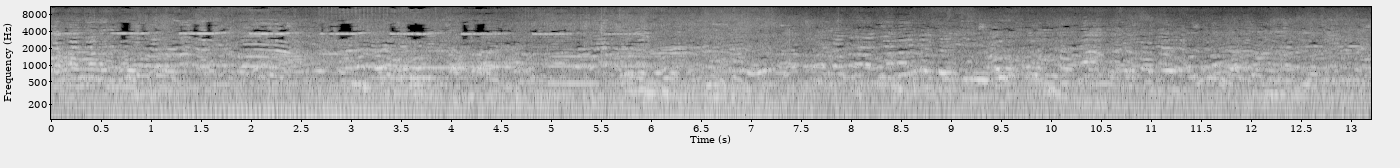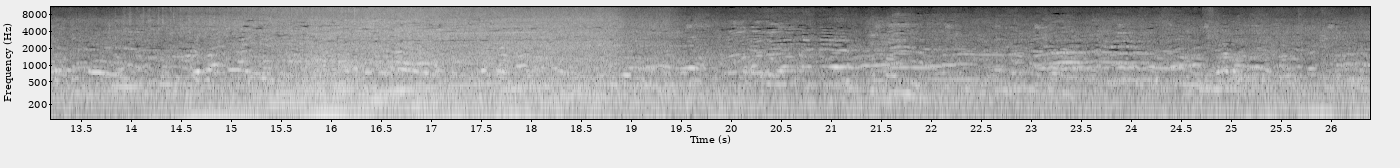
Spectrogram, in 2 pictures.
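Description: A crowd of men and women talk and shout outdoors close by.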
